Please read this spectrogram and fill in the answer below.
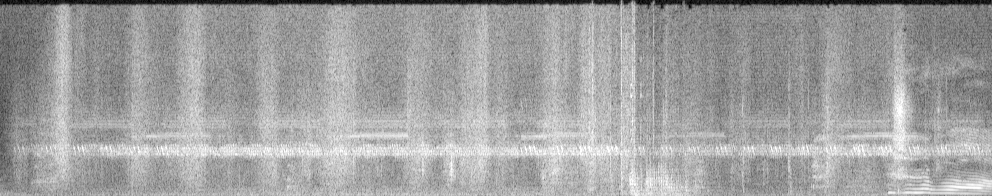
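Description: Crickets chirring steadily in the night air, with soft scattered rustles and a louder short sound about eight seconds in. Near the end a woman's voice calls out wearily with a falling pitch: "Shifu".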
